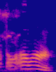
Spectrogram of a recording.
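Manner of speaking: high mocking arr of rage; high mock angry growl. Mocking the abusive driver's yell with a high arr. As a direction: squeak out a fake furious arr. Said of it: "they go".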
